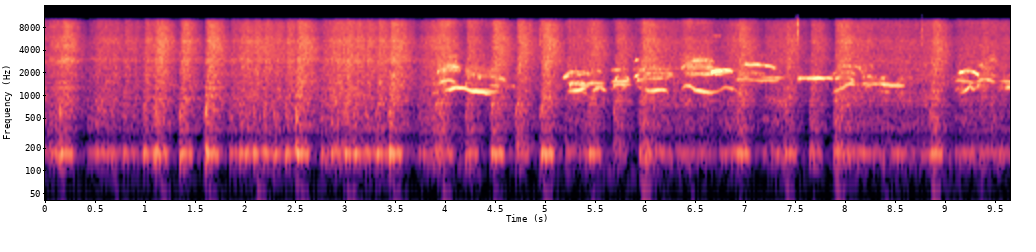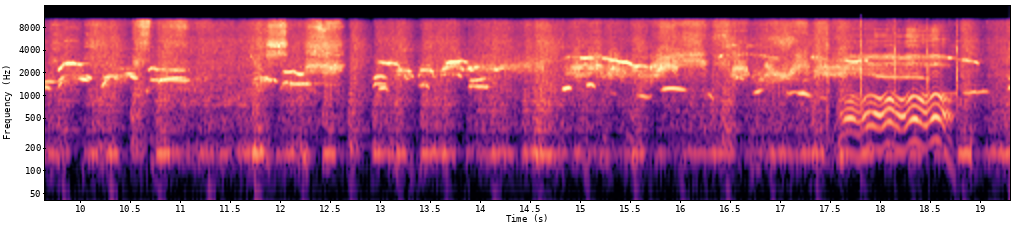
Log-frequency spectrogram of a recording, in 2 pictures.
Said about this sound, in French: il essaye de faire siffler toute une bande de joyeux soldats sur l'air très connu du pont de la rivière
